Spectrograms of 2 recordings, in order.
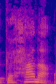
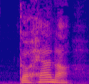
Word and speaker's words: Gehenna: 我们来看前半句 Down to Gehenna or up to the throne, 这里面的 Gehenna, 我们注意有两种发音的方法、啊、一个是第一个音节读成 tra sound 的 g, Gehenna, Gehenna, 或者是把前面音节读成 i 的元音 Gehenna, Gehenna, 这两种读法都对。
